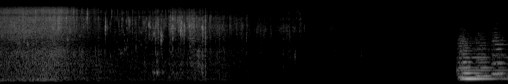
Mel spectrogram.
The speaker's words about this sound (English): first I have to finish watering the grass because, according to the internet, if you don't water it for 15 minutes, your grass will die and your life will be ruined and everything will be horrible.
